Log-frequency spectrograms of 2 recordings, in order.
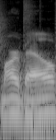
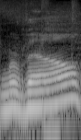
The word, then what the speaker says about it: Mar-Vell: the movie theater to correct your pronunciation of Mar-Vell from a recent video. Actually, it's Mar-Vell, but hey, nice icy face and that crocodile finish navy blue leather band.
